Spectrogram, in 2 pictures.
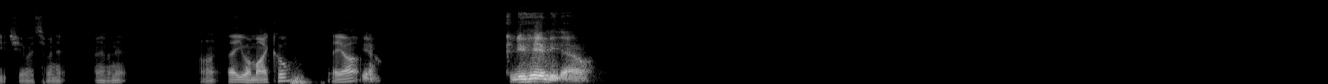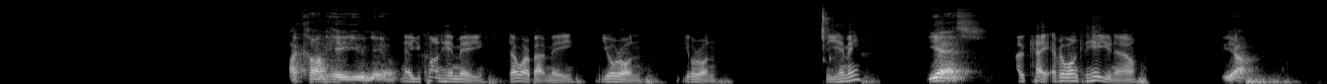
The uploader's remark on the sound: CPD Accredited Google Hangout.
